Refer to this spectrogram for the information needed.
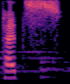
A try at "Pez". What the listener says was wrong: Pez. There's no T. Pez. Well, it's incorrect.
